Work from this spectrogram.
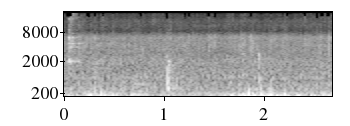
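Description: Curry leaves sizzling and crackling in hot oil in a pan for aloo gobi, a steady close frying hiss with faint spatters and low rumbling, no talk.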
